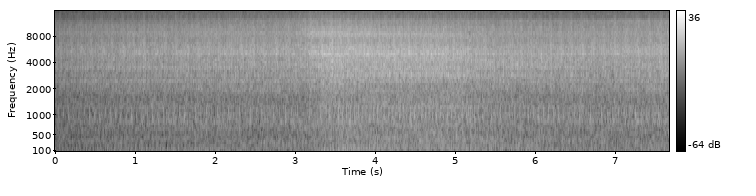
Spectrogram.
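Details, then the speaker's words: 1964 Buick Electra, sat 25+ years and freshly unseized. Lumpy idle stumbling about four times a second, with a small rise midway that stays rough; a miss that the choke doesn't fix. Idle circuit probably partly plugged (suspected). Water pump disconnected. "It's definitely got a miss. Let's see if it'll run a little better with the choke on. No, it doesn't really. Idle circuit's probably plugged up a little."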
